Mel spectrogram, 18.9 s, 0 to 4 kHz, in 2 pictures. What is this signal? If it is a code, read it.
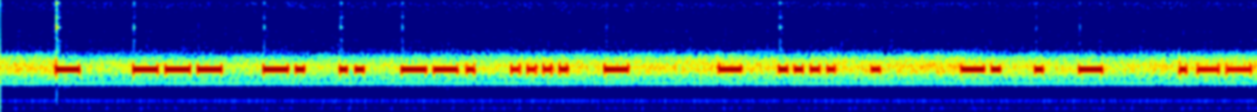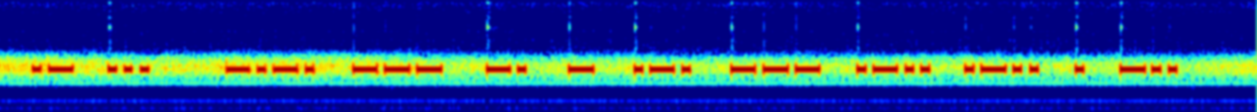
Morse code, heard as a keyed tone, about 20 wpm, spaced as for 16 wpm, 750 Hz. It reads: TONIGHT THE NET WAS CONTROLLED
